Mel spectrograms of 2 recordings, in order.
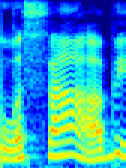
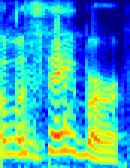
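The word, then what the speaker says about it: LeSabre: You don't say I'm driving a LeSab. You say it's a LeSaber.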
